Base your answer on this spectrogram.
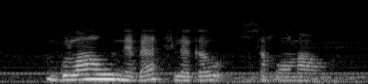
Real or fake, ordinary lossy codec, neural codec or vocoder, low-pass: real; Opus, 64 kbps; none; 7.2 kHz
